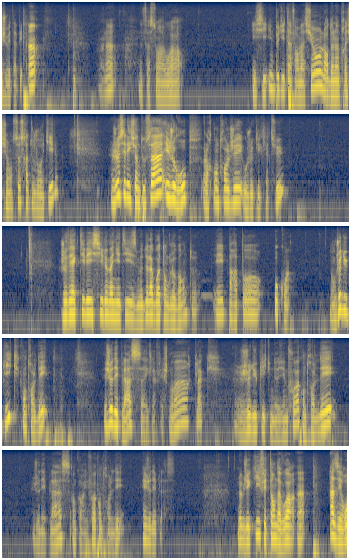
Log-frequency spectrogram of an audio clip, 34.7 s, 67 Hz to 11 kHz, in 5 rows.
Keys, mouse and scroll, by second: 0.6 KP_1, 2.5 click, 4.1-5.5 drag, 5.9 KP_Subtract, 6.9 click, 7.3 middle click, 8.1-9.2 drag, 9.3 middle click, 9.4 click, 12.1 click, 12.9 click, 16.3 click, 19.5 click, 20.1 middle click, 22.1 ctrl+d, 23.2-25.1 drag, 27.1 ctrl+d, 27.4-28.8 ctrl+drag, 28.9 click, 29.9 ctrl+d, 30.3-32.1 ctrl+drag, 32.2 click, 33.0 KP_Subtract, 34.1 KP_Subtract.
